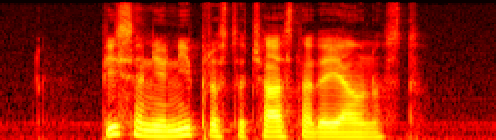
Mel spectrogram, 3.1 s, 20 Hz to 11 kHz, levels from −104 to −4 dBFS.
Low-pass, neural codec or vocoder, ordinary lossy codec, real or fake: 9.9 kHz; none; none; real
